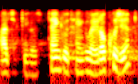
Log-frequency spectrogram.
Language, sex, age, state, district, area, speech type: Odia, male, 18-30, Odisha, Dhenkanal, urban, conversation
